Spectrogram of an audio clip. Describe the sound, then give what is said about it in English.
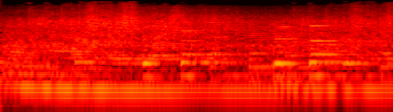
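Race cars roaring around a track, a loud, steady engine drone with buzzing harmonics that shift slightly in pitch throughout, with no voices. “Left turn, left turn. Give me the noise. Give me the cars.”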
